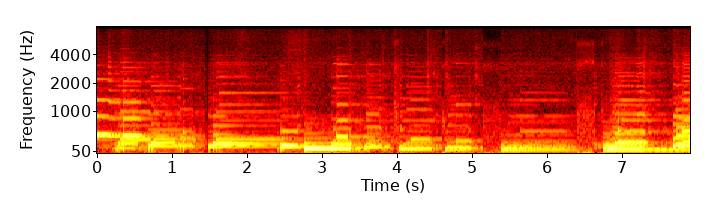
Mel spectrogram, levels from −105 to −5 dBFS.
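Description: At 1.44 s there's a short concealed packet loss. About 40 ms of the stream didn't reach the decoder in time, so the receiver patched the hole by extending the last bit of sound and then blended back into the real signal at about 1.50 s. What you hear is a quick smear or wobble rather than a clean dropout.

Later, from 5.14 to 5.38 s and again from 6.40 to 6.62 s, the background turns into a flat, featureless hiss. That's comfort noise in place of the background, likely from the sender's discontinuous transmission cutting out during the pauses, with the receiver generating synthetic noise in the gaps. The real background sits around 26 to 27 dB below the loud parts. The substitute is about 10 dB quieter in the first gap and about 4 dB quieter in the second, so the room tone dips and loses its texture for roughly a quarter of a second each time. Throughout, the call path leaves nothing above 8 kHz, which fits a wideband codec like G.722.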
